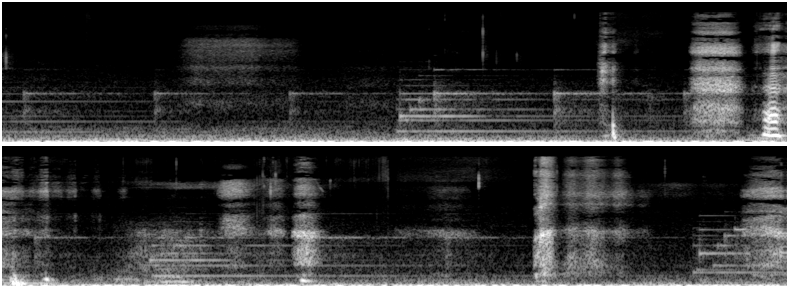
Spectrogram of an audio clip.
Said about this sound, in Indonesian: terus dia tidur. Ngorok lagi.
